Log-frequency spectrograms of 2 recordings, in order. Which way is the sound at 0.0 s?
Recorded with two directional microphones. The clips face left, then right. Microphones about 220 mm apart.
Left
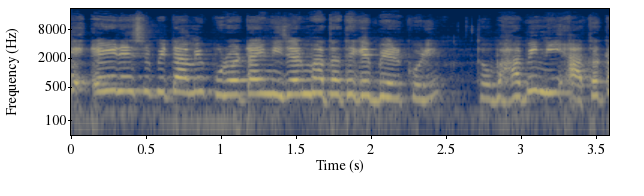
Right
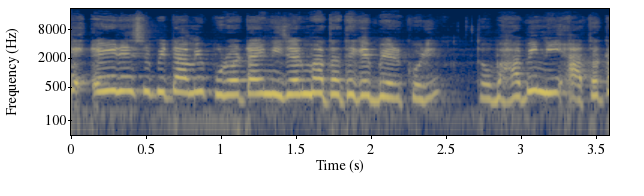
50° right (ahead or behind).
